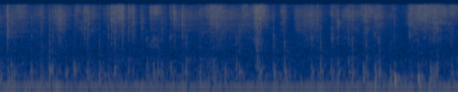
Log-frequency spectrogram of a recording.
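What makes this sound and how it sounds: A MacBook Pro keyboard with plastic keys in a solid aluminum body is typed on with long painted nails and fingertips. Quiet, rapid, light clicking taps run steadily throughout, with brighter nail clicks over a constant low hum.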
